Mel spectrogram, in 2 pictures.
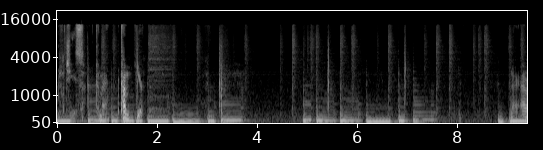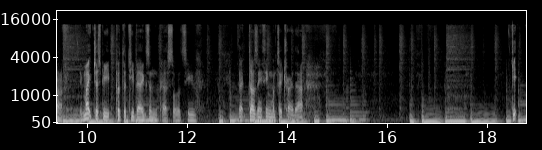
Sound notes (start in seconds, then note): none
